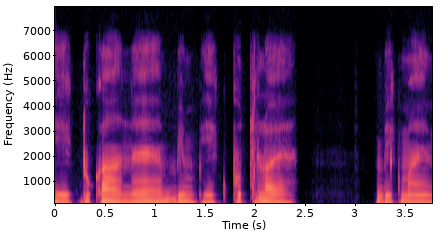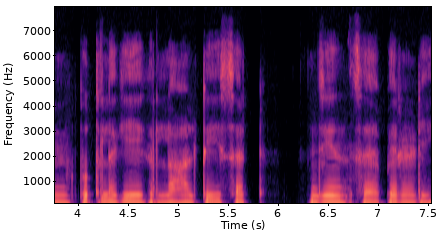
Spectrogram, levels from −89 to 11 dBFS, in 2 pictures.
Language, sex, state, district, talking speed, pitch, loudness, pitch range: Marwari, female, Rajasthan, Nagaur, 135 wpm, 155 Hz, -22 LUFS, 150-160 Hz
